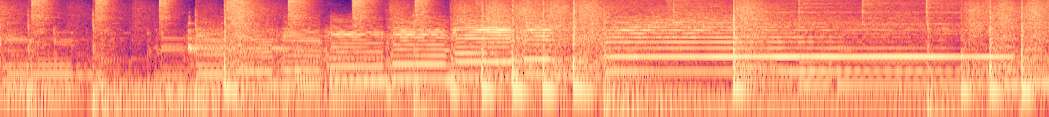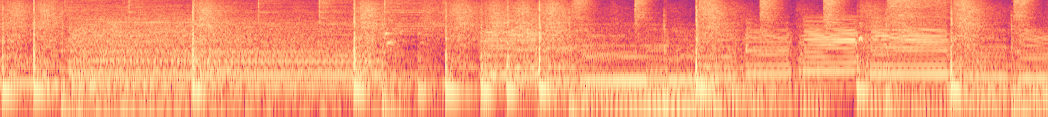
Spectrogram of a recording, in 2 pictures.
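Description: Instrumental rock recording: electric guitar over bass and a drum kit with a steady beat.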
